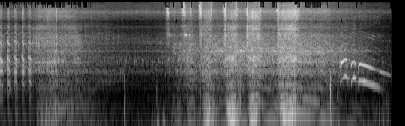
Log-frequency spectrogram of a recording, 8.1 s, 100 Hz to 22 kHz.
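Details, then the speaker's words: Abandoned Honda Civic EF9 with its fuel tank hanging on the ground, test start after a fuel-delivery check: steady cranking, then it catches and revs up and down in uneven bursts before settling. Fuel is getting through and it runs. "Alrighty, now that we got the car started and running, we've got it driven down here, and now we're going to get started on the bodywork."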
